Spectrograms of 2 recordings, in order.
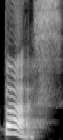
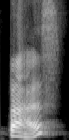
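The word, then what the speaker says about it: PaaS: a service which is called as the pass you can pronounce it as pass it allows the programmers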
